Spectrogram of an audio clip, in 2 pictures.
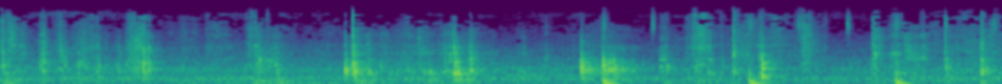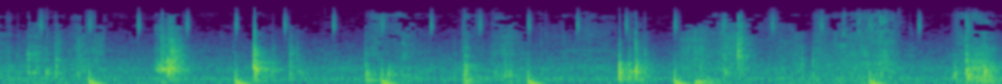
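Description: Cardboard product boxes being handled and set down on a wooden tabletop: an irregular run of taps, knocks and light scrapes.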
